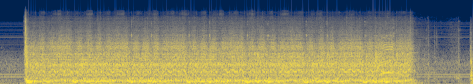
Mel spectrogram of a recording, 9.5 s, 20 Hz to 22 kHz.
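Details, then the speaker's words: 1977 Peterbilt 359 diesel sitting 20 years: starter churns about three and a half beats a second for eight seconds without firing; only cylinders five and six get fuel, one shows air; crank no start, no fuel to injectors. "see five and six are ping oute fuel so they're good but the other two aren't or other four I should say see one you can see air coming out"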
